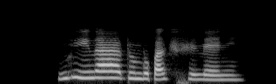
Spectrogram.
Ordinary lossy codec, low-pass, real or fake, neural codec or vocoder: AAC, 48 kbps; 5.4 kHz; fake; codec, 16 kHz, 0.5 kbps, FunCodec, trained on Chinese and English, 25 frames a second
